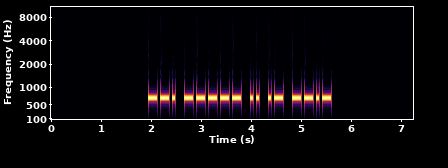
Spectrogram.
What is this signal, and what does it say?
Morse code, heard as a keyed tone, about 20 wpm, 700 Hz. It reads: G0IAQ
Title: DXCC-100 Call Signs - 5 Characters - Repeated 3x - 20wpm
